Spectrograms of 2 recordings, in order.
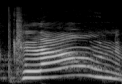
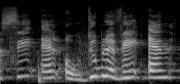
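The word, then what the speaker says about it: Clowne: On prononce clown. Maman C L O W N E Clown. C'est écossais. Ça se prononce comme ça.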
